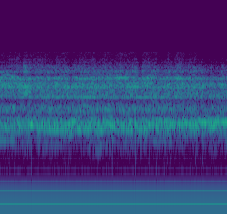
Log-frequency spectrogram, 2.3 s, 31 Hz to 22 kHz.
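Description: A President HR2510 radio's speaker giving out a steady rush of noise with several steady whining tones laid over it: a received signal with no voice on it.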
